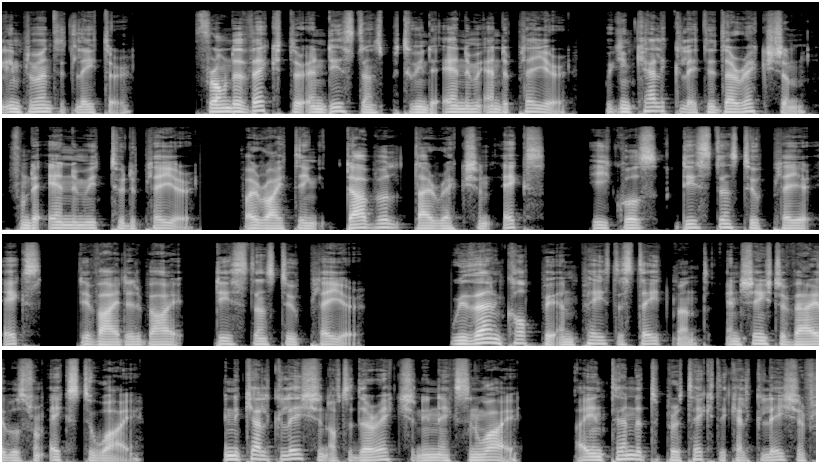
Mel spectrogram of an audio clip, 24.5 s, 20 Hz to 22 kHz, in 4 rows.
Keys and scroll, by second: 15.6 ctrl+c, 15.7 ctrl+v, 15.8 ctrl+v, 16.3 ctrl+Left, 16.4 ctrl+Left, 16.4 ctrl+Left, 17.2 ctrl+Left, 17.3 ctrl+Left, 17.3 ctrl+Left, 17.7 ctrl+Right, 19.9 ctrl+s.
